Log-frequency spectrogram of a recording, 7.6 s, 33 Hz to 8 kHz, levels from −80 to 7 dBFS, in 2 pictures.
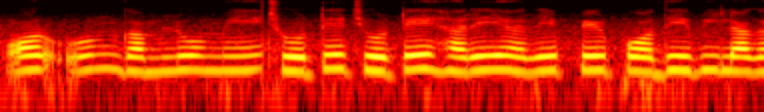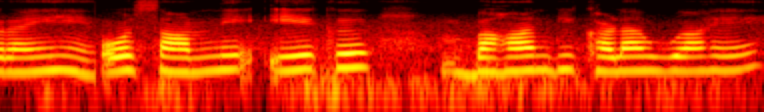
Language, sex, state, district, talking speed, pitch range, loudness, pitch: Hindi, female, Chhattisgarh, Rajnandgaon, 165 wpm, 245-265 Hz, -16 LUFS, 255 Hz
